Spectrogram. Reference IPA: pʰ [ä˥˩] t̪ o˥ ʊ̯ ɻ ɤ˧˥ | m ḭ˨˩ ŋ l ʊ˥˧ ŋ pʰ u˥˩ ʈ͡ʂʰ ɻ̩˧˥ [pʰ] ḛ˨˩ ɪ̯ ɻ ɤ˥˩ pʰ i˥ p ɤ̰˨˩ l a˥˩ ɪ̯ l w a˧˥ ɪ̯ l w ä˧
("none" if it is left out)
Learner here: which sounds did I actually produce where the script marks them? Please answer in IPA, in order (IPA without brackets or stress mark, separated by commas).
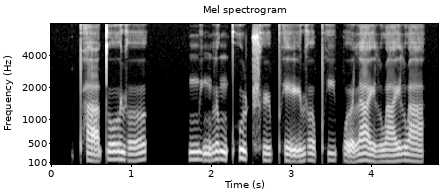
ä̰˨˩, pʰ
